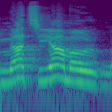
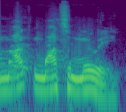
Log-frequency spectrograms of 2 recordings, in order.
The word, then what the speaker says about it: Matsuyama: Okay, first Todd of the week is the announcer who got Hideki Matsuyama. I got his name wrong, so that's why it's not a Todd.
